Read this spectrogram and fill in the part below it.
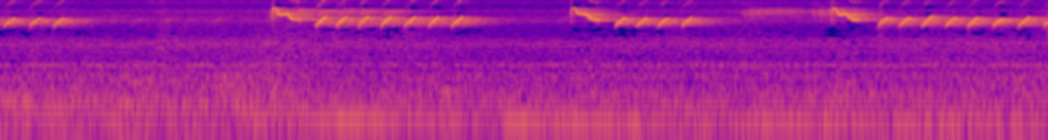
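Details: Local olive-backed sunbird giving its rapid 'zipper' song, used as a master recording for training songbirds: three high bursts, each opening with a sliding whistle and then a fast, even run of about nine sharp ticking notes, with quiet gaps between.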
